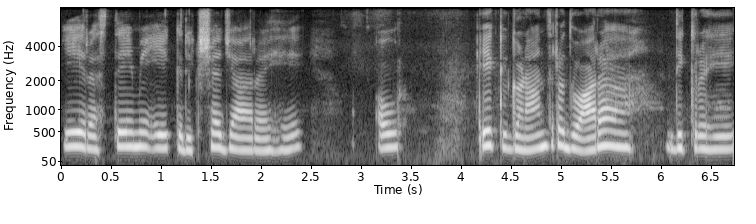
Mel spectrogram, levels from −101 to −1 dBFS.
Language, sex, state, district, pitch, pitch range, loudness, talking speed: Hindi, female, Punjab, Kapurthala, 225 Hz, 205-245 Hz, -17 LUFS, 125 wpm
